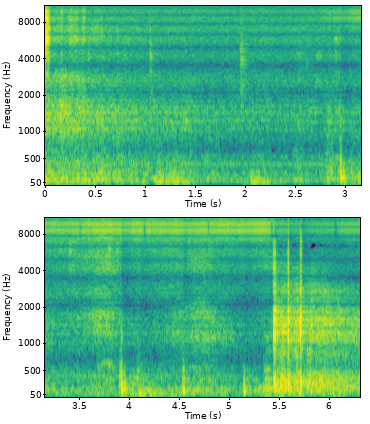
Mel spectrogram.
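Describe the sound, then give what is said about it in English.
Anti-aircraft rounds land and explode in the town of Isfahan, Iran, filmed on a phone: a handful of dull booms spaced about a second apart against a constant low rumble, the last few louder and bunched together. “And many of them are their own anti-aircraft defenses, their own anti-aircraft landing in Isfahan and exploding in their own towns.”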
